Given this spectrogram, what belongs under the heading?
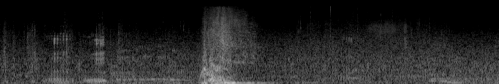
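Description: A pig grunts in the video game Horizon Zero Dawn, with a few soft low grunts early on and a louder, brief snorting burst near the middle over quiet ambient game sound.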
